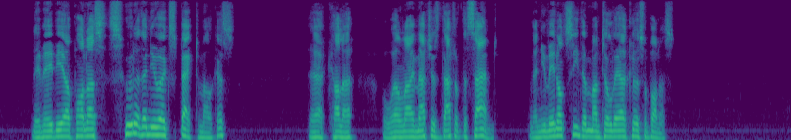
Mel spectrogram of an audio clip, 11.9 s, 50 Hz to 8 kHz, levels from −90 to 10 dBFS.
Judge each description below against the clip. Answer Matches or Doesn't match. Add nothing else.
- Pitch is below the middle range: Matches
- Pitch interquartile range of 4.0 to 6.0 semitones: Doesn't match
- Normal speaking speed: Matches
